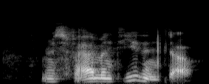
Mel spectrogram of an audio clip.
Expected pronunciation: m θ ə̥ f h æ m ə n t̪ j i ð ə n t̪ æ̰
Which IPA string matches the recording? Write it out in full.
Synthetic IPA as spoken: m s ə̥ f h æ m ə n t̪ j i ð ə n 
